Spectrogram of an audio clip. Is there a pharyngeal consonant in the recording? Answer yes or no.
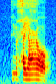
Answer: yes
